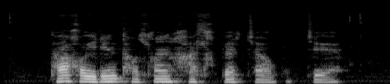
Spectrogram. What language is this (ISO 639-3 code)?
mon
